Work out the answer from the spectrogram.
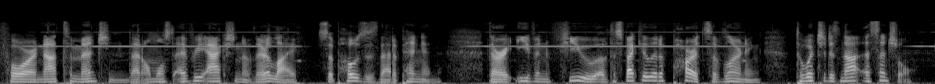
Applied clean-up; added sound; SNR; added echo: none; Wind instrument, woodwind instrument; 15 dB; none.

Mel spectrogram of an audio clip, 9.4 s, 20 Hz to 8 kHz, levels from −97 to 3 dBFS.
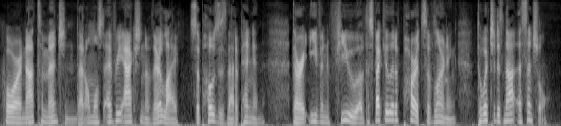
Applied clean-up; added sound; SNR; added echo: neural mask model Resemble Enhance denoiser.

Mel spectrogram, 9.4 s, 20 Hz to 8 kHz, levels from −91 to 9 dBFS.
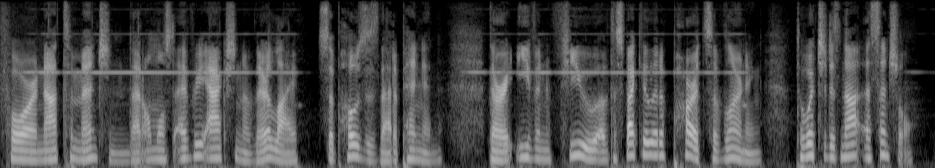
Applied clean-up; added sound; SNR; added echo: neural mask model RNNoise.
